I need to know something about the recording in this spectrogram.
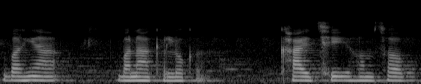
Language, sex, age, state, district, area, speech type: Maithili, female, 30-45, Bihar, Samastipur, rural, spontaneous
